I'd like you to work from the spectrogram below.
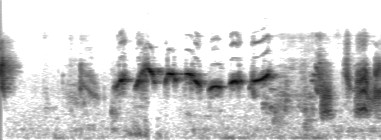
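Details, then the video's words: Pet budgerigar producing a sustained wavering whistled warble that rises and dips, followed by short harsh chattering syllables. "Muhabbet Kuşu Çimen Çok Konuşuyor.~Budgie Grass Talks a Lot"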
